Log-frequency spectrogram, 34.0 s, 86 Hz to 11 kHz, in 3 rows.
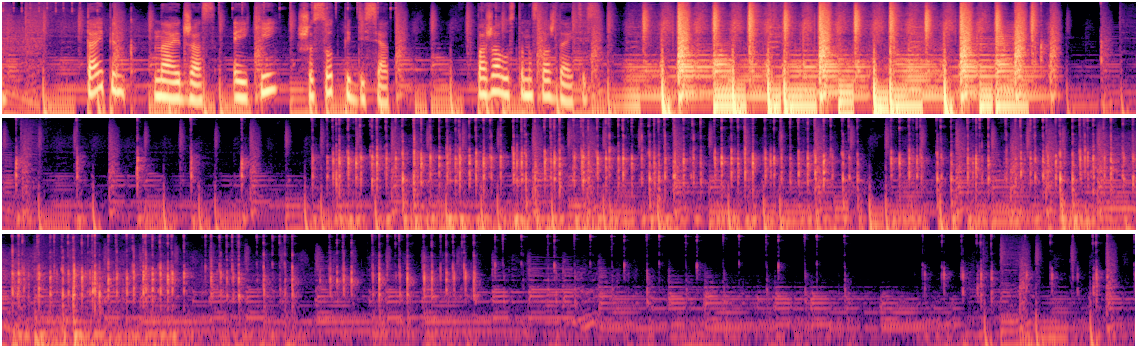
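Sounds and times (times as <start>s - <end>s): mechanical keyboard typing clicks: 14.4s - 31.2s, 31.9s - 33.8s.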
